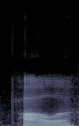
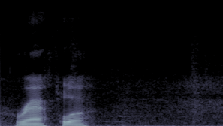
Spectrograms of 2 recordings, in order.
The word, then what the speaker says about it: Rapala: Cause I got pliers with a little string on it from Rapala or Rapla. However anybody wants to pronounce this, Rapala or Rapla? I say Rapala.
